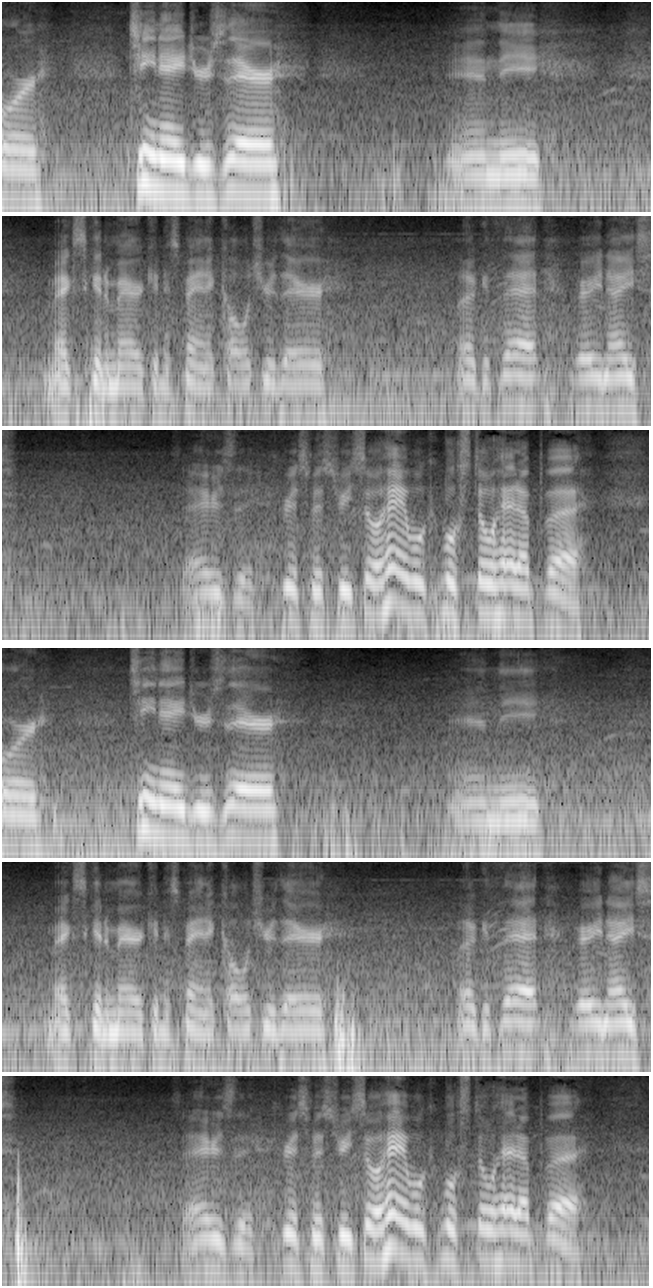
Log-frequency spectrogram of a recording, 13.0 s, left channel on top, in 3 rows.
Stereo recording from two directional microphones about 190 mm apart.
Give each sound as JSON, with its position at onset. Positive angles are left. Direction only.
{"t": 0.0, "sound": "speech", "side_deg": 25}
{"t": 3.1, "sound": "speech", "side_deg": 30}
{"t": 4.6, "sound": "speech", "side_deg": 25}
{"t": 9.8, "sound": "speech", "side_deg": 0}
{"t": 11.6, "sound": "speech", "side_deg": 40}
